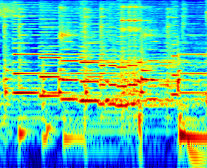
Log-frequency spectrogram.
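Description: Instrumental passage of a live Rajasthani devotional bhajan: a reedy melody instrument plays held notes stepping up and down over a steady drum beat.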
